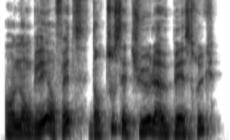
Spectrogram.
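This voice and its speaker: A man hosting a podcast, telling a personal story in a rambling, colloquial, animated way. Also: medium pitch, normal speed. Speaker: podcast host. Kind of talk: casual storytelling to listeners.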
